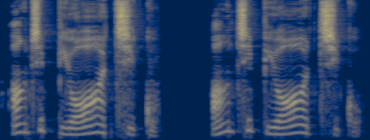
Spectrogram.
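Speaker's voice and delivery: antibiotico said slowly, syllable by syllable, twice; slow model pronunciation. Shown as a demonstration. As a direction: spell out antibiotico slowly for students. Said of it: "不知道同学们还记不记得". (慢速示范读antibiotico)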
